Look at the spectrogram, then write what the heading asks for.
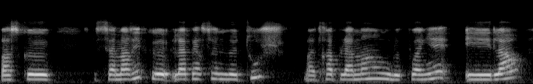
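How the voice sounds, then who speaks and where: A woman with a high pitch. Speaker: medium. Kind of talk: interview. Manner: hesitant, many repetitions.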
